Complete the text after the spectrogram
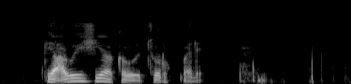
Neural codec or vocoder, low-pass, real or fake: none; 7.2 kHz; real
